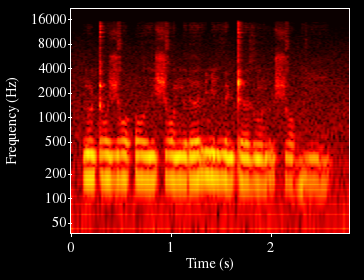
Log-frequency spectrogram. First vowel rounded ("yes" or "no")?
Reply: yes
